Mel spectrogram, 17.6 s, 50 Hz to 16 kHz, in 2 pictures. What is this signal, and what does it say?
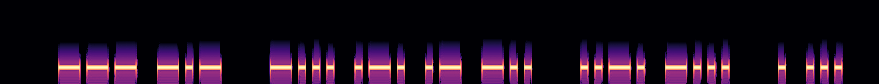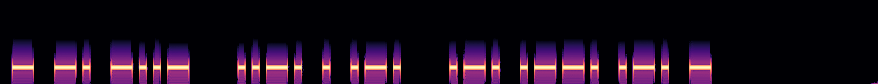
Morse code, heard as a keyed tone, about 17 wpm, 700 Hz. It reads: OK BRAD FB ES TNX FER RPRT
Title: K1USN SST QSO Practice 17wpm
